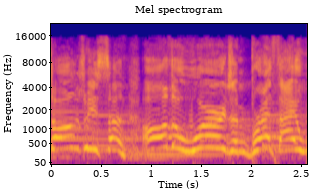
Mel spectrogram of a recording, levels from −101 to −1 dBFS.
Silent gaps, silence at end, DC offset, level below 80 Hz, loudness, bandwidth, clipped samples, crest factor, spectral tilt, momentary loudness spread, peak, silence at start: none; 0 s; under 0.1%; -60 dBFS; -19 LUFS; 16 kHz; under 0.1%; 14 dB; -2 dB/octave; 4 LU; -6 dBFS; 0 s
